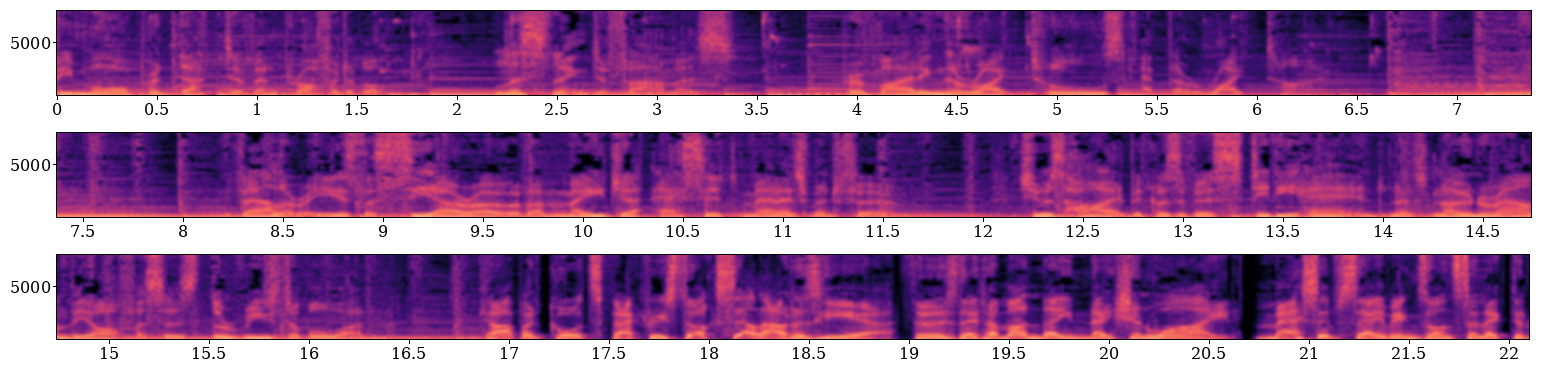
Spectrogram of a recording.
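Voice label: English New Zealand; GoLocalise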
